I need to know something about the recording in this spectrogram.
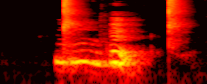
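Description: A slow beat struck out by hand: two sharp cracks about a second apart, with a woman's voice calling "come on" between them.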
